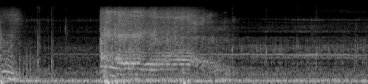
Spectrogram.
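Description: A game creature dies with a burst of noise.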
